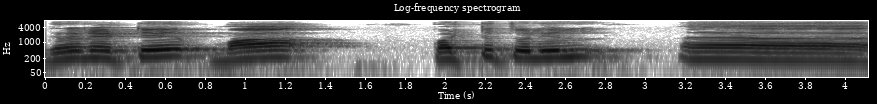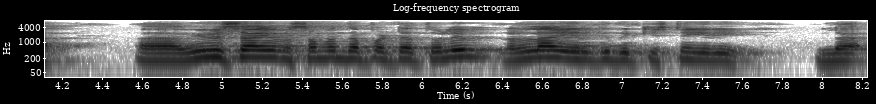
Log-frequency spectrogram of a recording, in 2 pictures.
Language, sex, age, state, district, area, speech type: Tamil, male, 60+, Tamil Nadu, Krishnagiri, rural, spontaneous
